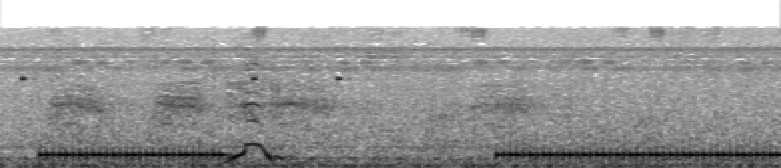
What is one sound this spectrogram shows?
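A steady electronic tone sounds.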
